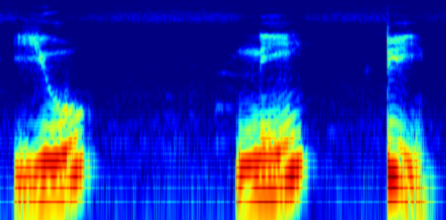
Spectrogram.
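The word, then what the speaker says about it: unity: अब यू को यू ही पढ़ते हैं। You knee T. क्या बन जाएगा? यूनिटी। अनिटी नहीं होगा। क्या होगा? यूनिटी। अ प र अपर इसको टी यू को च पढ़ते हैं।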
